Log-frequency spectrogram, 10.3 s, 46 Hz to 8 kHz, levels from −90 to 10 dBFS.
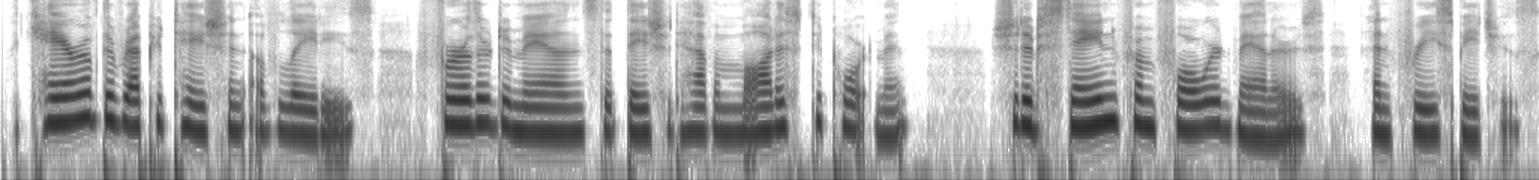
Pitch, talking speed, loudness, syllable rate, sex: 200 Hz, 140 wpm, -19 LUFS, 4.2 syllables/s, female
